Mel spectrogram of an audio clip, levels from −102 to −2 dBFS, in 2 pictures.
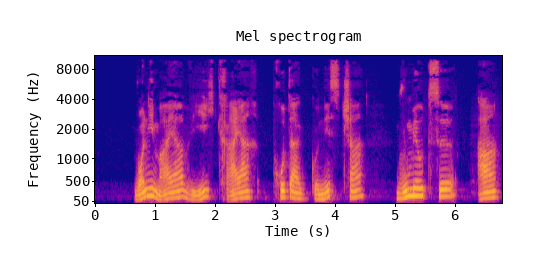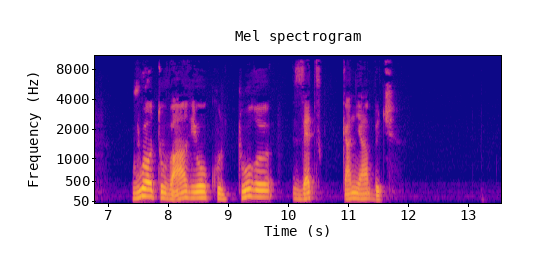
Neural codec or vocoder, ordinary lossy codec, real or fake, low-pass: none; MP3, 96 kbps; real; 9.9 kHz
